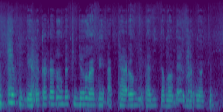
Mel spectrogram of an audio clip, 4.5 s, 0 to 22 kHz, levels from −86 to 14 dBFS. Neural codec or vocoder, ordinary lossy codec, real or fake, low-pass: codec, 44.1 kHz, 1.7 kbps, Pupu-Codec; none; fake; none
